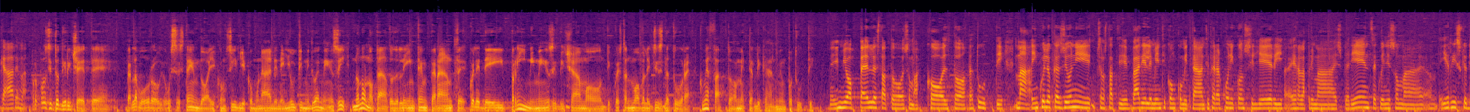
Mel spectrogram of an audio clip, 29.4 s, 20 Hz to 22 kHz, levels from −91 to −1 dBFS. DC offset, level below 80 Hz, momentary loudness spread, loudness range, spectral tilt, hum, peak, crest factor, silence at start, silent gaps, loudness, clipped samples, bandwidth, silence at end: 0.4%; -32 dBFS; 6 LU; 3 LU; -5 dB/octave; none; -2 dBFS; 16 dB; 0 s; none; -18 LUFS; under 0.1%; 14.5 kHz; 0 s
